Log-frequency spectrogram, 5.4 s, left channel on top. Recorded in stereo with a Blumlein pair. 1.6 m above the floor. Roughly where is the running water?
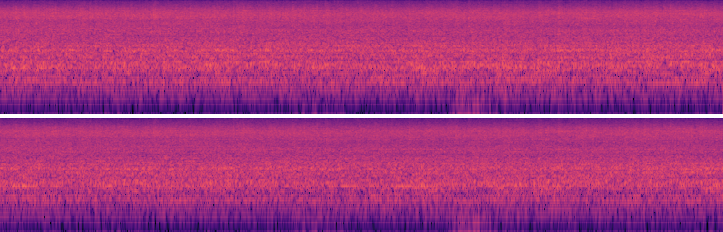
Ahead.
